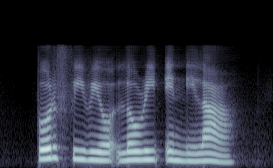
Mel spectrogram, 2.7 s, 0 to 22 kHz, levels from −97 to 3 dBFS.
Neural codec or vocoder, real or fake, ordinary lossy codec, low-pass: codec, 16 kHz, 0.2 kbps, FocalCodec; fake; none; 7.2 kHz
